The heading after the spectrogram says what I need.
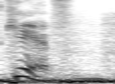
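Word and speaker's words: Kämpf: Camp. How do you say that? It's Kampf.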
